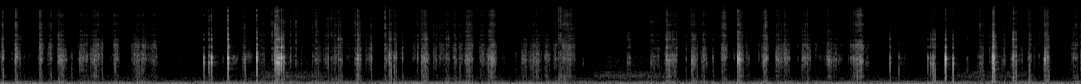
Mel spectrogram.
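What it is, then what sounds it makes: Small wooden box. Fingernails scratch and tap the surface of a small, hollow light-wood box with a brass latch, held up close. Rapid, dry scratching mixes with short, sharp wooden taps and a low steady hum underneath. At the end the box is brought close with both hands.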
